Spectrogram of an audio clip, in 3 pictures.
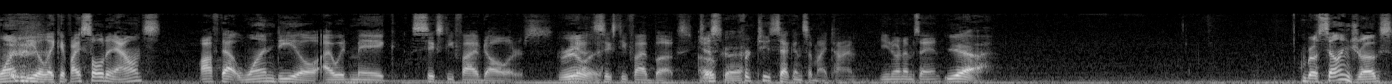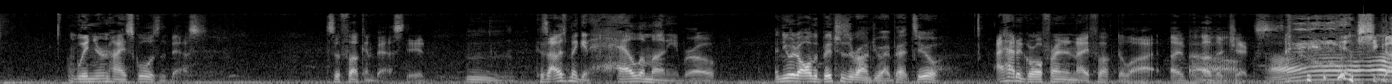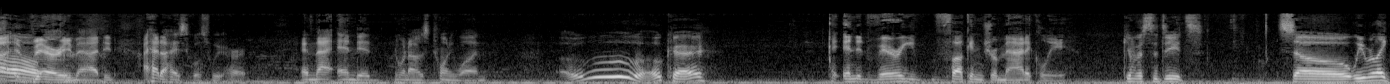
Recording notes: Recorded on CWU campus outside the SURC, sorry for the banging on the table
